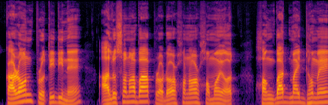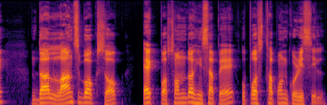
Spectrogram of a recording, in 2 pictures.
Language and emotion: Assamese, neutral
